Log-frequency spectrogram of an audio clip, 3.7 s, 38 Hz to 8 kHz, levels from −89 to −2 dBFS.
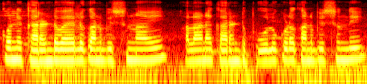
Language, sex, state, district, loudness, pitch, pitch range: Telugu, male, Telangana, Mahabubabad, -16 LUFS, 175 Hz, 170-180 Hz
